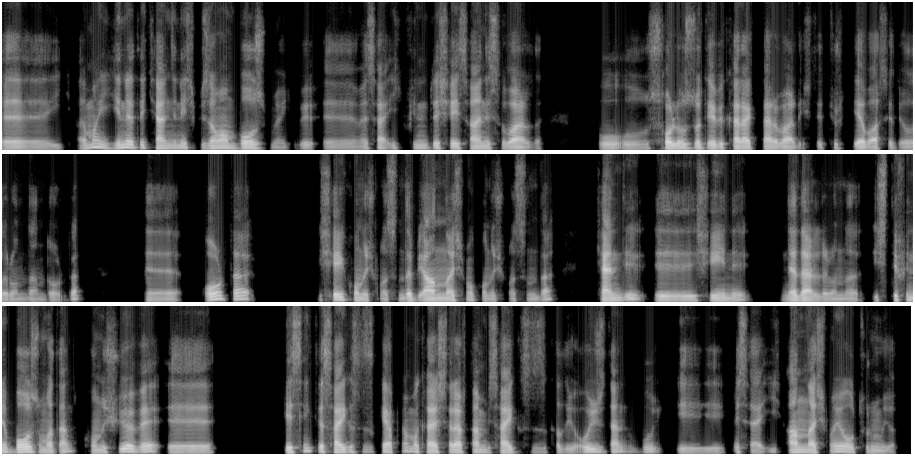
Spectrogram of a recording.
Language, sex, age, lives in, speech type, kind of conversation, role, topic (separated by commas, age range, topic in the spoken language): Turkish, male, 25-29, Poland, conversation, podcast, guest, Hangi film karakteri seni en çok etkiledi, neden?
